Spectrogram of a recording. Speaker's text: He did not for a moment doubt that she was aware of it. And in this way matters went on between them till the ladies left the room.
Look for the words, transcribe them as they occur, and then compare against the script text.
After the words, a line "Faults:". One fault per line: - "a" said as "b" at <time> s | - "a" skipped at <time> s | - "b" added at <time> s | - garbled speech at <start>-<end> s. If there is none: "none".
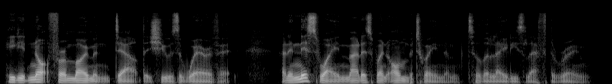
He did not for a moment doubt that she was aware of it. And in this way matters went on between them till the ladies left the room.
Faults:
none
